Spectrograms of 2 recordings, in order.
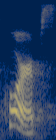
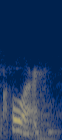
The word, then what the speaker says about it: corps: telling if you use if you pronounce cor PS as corpse that's a different word instead of core so that's why I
